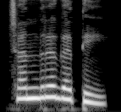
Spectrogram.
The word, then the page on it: ಚಂದ್ರಕಿತ: candrakita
